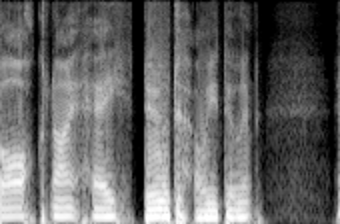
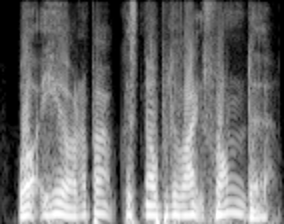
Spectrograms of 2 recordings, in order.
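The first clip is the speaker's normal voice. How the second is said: ordinary talk, nothing marked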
